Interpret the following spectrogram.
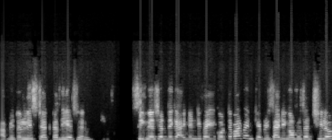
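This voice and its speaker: A woman's voice: sits high, fairly even intonation, very fast, no room sound. A woman with a Bengali Indian accent questioning someone as a judge in court, probing and repeating her questions pointedly.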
